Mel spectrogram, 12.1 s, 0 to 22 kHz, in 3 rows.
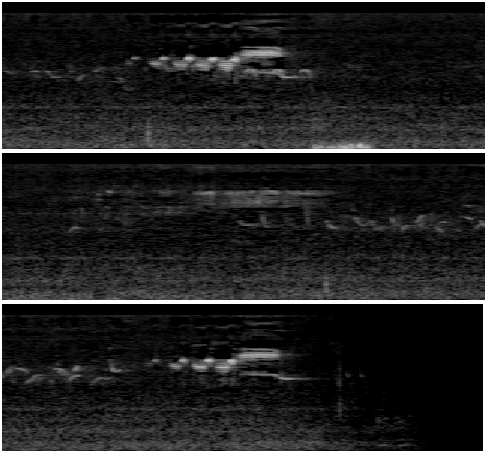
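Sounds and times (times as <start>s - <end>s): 
softer twittering of other birds: 1.0s - 2.7s, 5.8s - 10.6s.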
